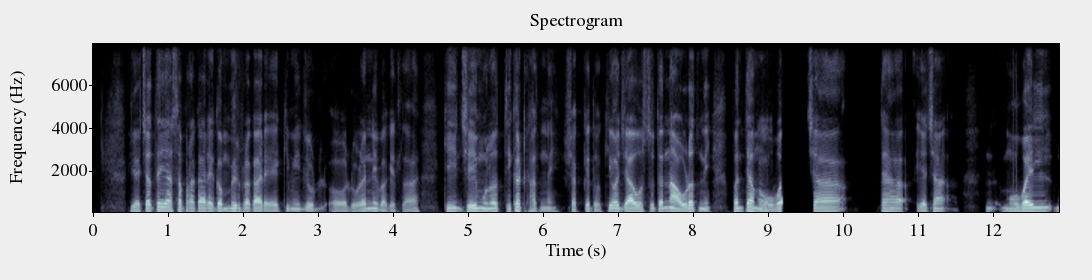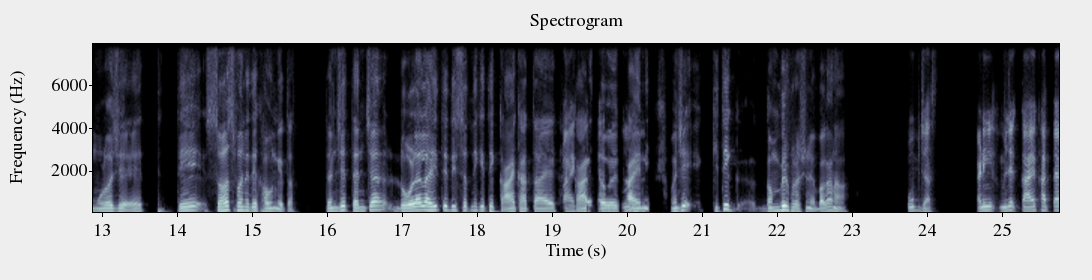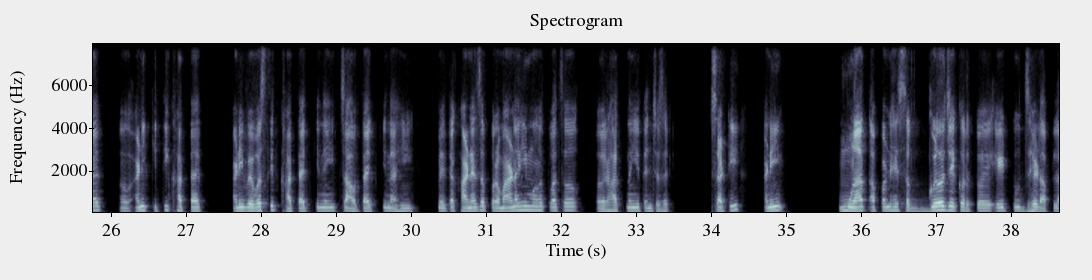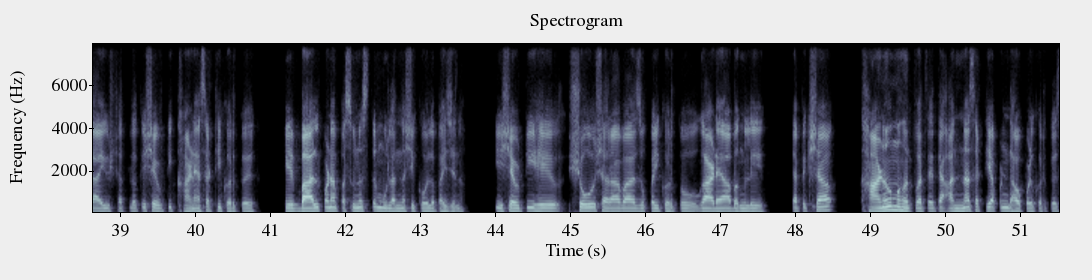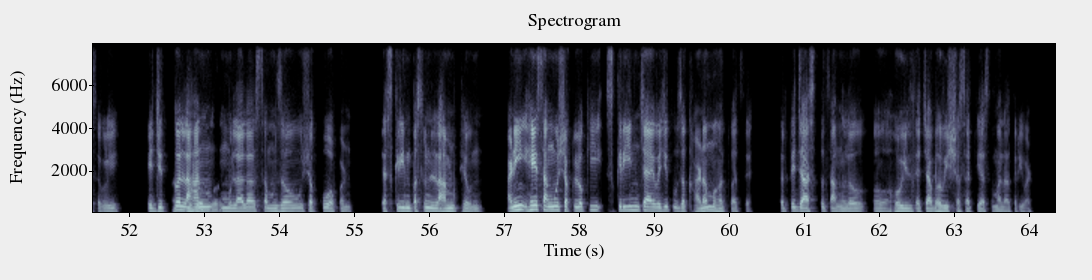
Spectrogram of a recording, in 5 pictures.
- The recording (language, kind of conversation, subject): Marathi, podcast, मुलांसाठी स्क्रीनसमोरचा वेळ मर्यादित ठेवण्यासाठी तुम्ही कोणते नियम ठरवता आणि कोणत्या सोप्या टिप्स उपयोगी पडतात?
- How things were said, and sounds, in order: other background noise; stressed: "सगळं"; tapping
